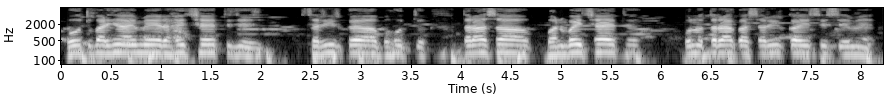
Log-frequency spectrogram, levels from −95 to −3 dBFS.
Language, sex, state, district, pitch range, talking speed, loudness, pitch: Maithili, male, Bihar, Darbhanga, 155-180 Hz, 160 wpm, -17 LUFS, 170 Hz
